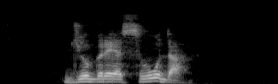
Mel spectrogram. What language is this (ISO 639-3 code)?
srp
